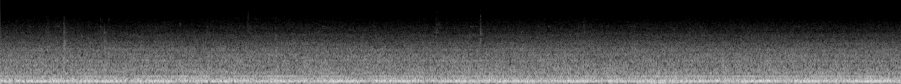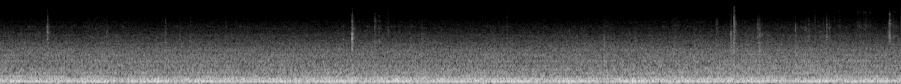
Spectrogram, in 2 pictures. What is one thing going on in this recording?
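A vehicle engine hums steadily from inside a moving bus.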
